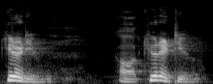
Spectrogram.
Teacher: sometimes the t is not pronounced as t it's somewhere between d like david and t like tom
